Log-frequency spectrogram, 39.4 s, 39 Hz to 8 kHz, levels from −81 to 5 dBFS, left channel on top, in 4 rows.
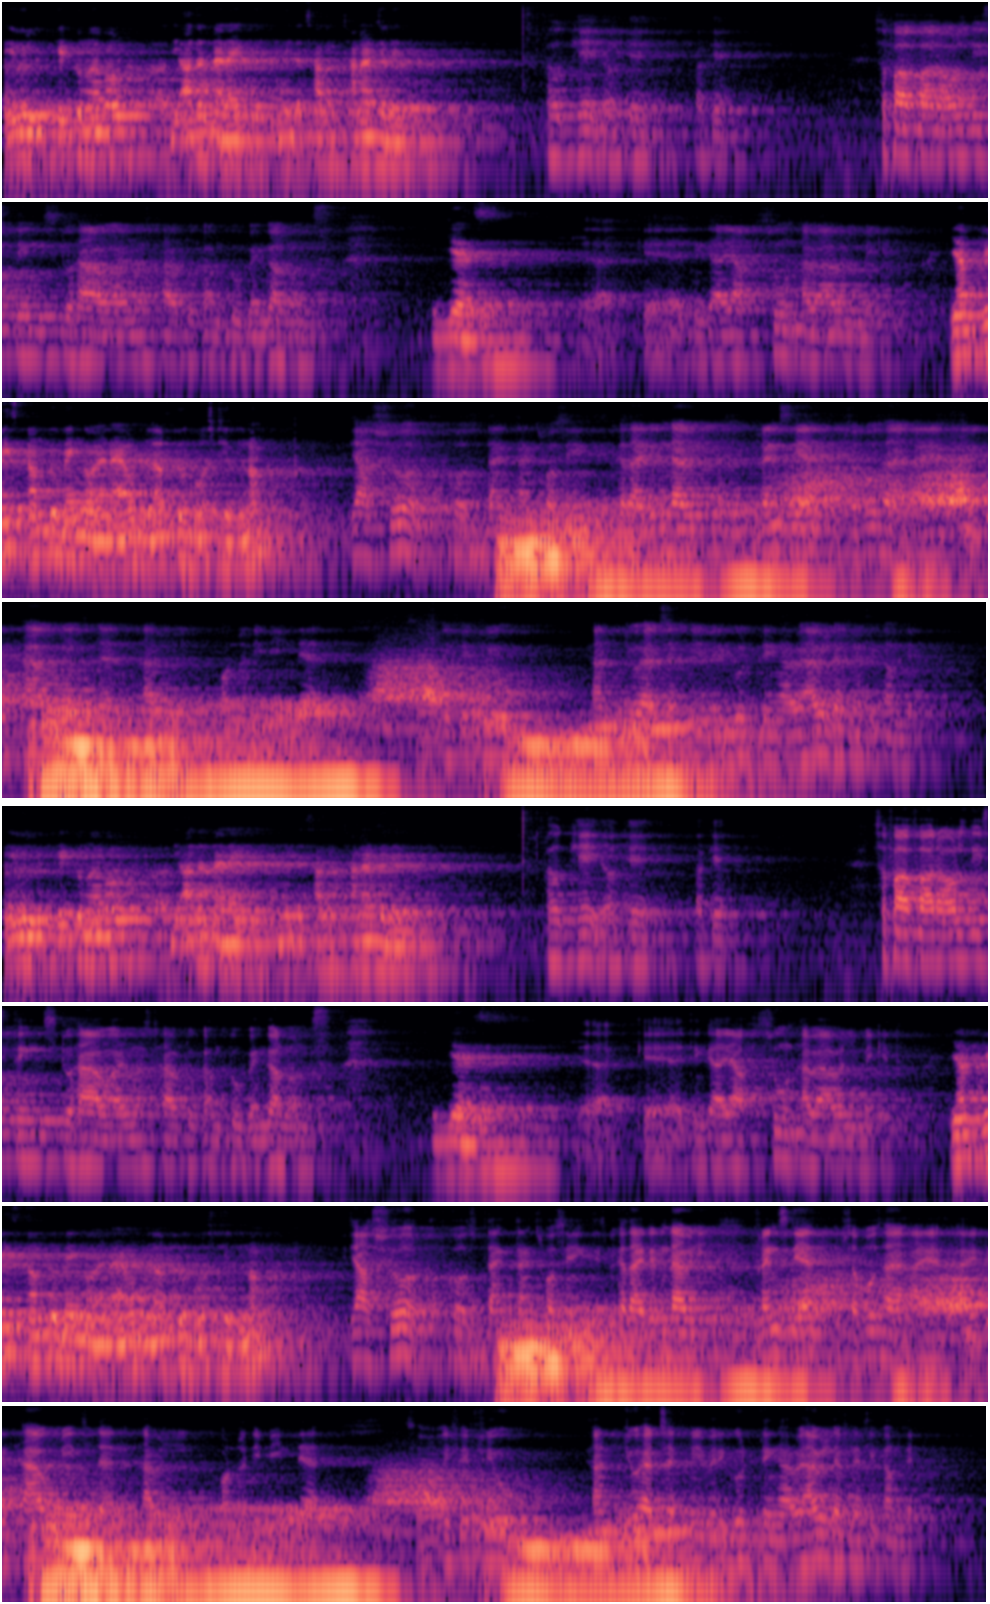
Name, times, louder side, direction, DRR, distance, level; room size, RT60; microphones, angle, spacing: voice 1, 0.0-4.2 14.1-14.8 19.3-22.5, left 1 dB, 45° left, 4 dB, 1.9 m, -25 dB
voice 2, 5.4-6.6 6.9-7.3 8.7-13.6 15.6-18.7 23.2-32.8 33.7-34.7 35.4-38.7, right 2 dB, 45° right, 5 dB, 1.6 m, -33 dB
sound 1, 24.4-37.2, equal, 70° left, 1.6 m, -20 dB
29.5 x 14.5 x 8.3 m, 2.8 s
head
